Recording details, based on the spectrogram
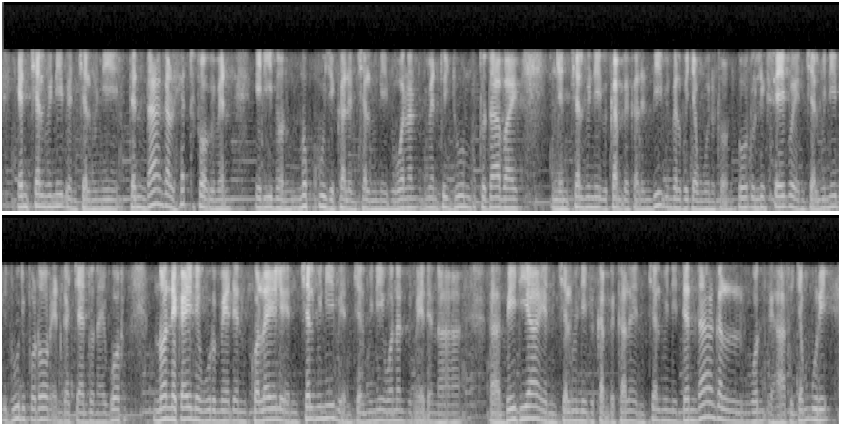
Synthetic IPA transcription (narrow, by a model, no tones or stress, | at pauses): ʔɛnt͡ʃalminiɓɛɛnt͡ʃalminiɛtɛndaŋɡalɦɛtːḁtɔːɓɛmɛ̰n | ɛɗiːnɔnːokːuːd͡ʒikalɛnt͡ʃalminiːɓɛwɔnanɓɛmɛntɔd͡ʒuːndutːɔdabajɛ | ɛnt͡ʃalminiɓɛkamɓɛkalɛnbiɓɛmbɛlkɔd͡ʒamwonitɔ̰nɗoɗuliksɛjɡɔɛnt͡ʃa̰lminiːɓɛdudipɔɗɔɾɛ̰nɡat͡ʃːaɛntɔnajɡɔtɔ | nɔnːɛkajnɛwuɾumɛɗɛnkɔlajlɛɛnt͡ʃalminiɓɛɛ̰nt͡ʃalminiwɔnanɓɛmɛ̰ɗɛna | bejdijaɛnt͡ʃalminiɓɛkamɓɛkalaɛnt͡ʃalminidɛndaŋɡalwɔnɓɛɦa̰tɔd͡ʒamɓuɾi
